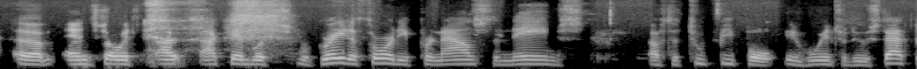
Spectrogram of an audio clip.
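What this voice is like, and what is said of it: Dutch accent in English. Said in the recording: “I'm originally from the Netherlands, as you can probably tell from my accent.”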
